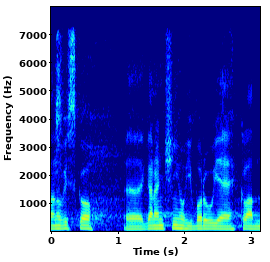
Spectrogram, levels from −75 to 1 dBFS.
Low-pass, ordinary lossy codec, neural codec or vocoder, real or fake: 7.2 kHz; MP3, 48 kbps; codec, 16 kHz in and 24 kHz out, 1 kbps, XY-Tokenizer; fake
